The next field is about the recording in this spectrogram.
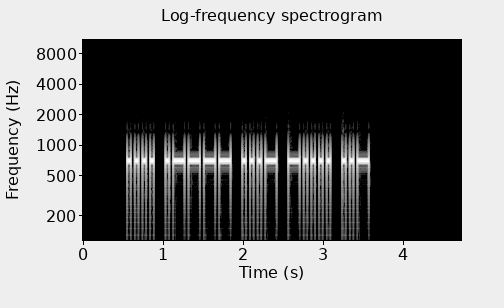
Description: Morse code, heard as a keyed tone, about 25 wpm, 700 Hz. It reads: H1V6U
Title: Five Challenging Letter-Number Combinations 25wpm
